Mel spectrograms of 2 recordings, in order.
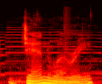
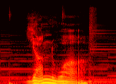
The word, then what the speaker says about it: Januar: So the English word is January, but the German one is Januar. Januar. It's basically exactly the same word, minus the Y at the end.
